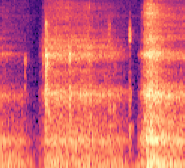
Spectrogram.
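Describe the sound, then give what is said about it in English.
Breathing right into a microphone, two soft airy breaths with small wet mouth clicks between them, quiet and intimate, no talking. “a couple of mouth noises, a little bit of breath.”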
